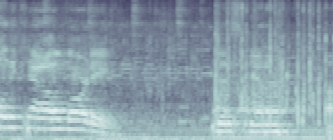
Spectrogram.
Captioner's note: applause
